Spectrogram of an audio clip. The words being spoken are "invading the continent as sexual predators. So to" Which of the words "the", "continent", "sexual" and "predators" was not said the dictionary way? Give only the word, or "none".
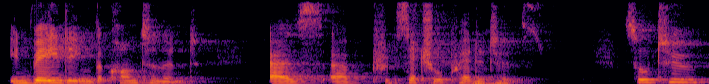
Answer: none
